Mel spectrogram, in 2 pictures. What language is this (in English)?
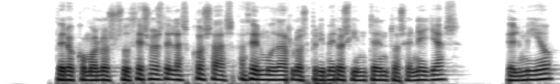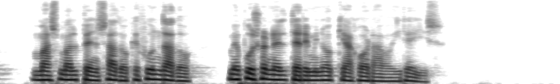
Spanish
